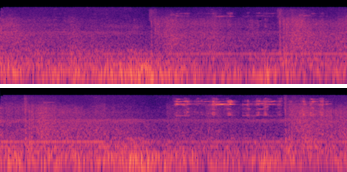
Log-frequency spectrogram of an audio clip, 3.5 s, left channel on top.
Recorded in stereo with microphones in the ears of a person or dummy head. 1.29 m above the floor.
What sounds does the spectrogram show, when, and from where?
1.7 s keys jangling: 65° right (ahead or behind)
